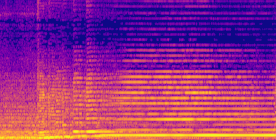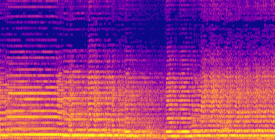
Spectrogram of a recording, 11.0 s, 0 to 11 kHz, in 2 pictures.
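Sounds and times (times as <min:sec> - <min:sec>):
low sustained accompaniment: 0:00.0 - 0:11.0
saxophone melody: 0:00.0 - 0:11.0.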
